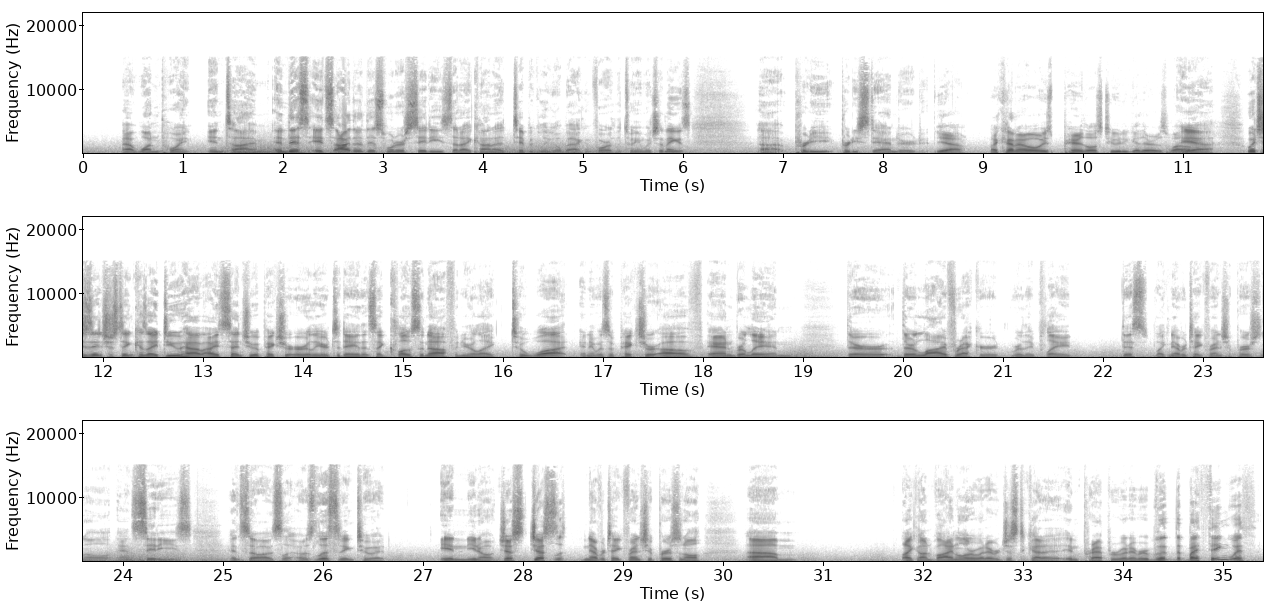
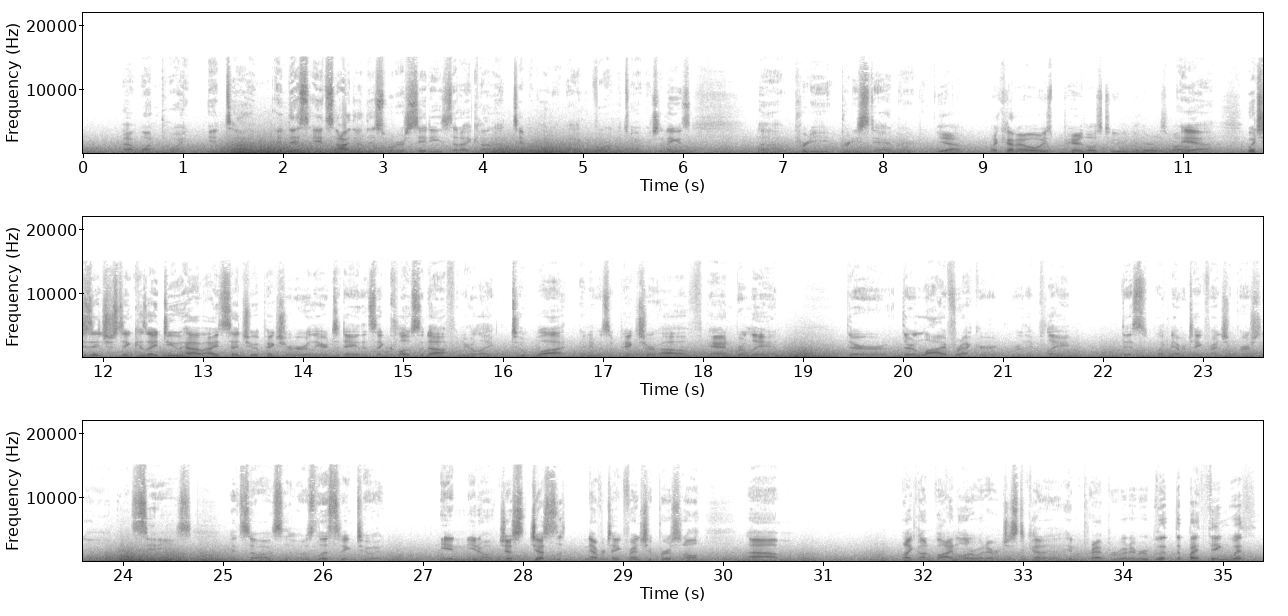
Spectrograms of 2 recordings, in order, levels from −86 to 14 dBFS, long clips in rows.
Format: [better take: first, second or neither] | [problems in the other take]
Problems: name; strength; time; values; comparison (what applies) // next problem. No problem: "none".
first | wind noise on the microphone; heavy; as loud as the speech; occasional gusts in the first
